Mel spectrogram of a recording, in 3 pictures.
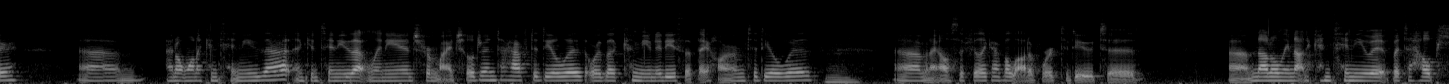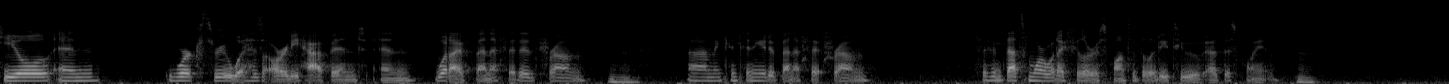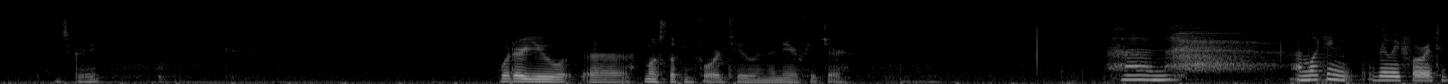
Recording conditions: sounds in the background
